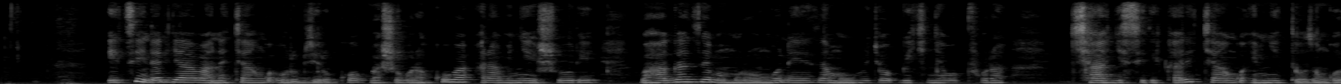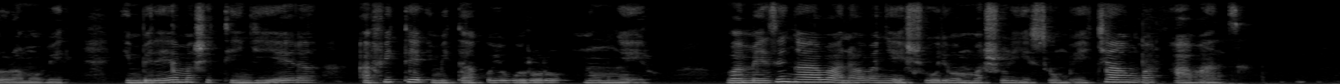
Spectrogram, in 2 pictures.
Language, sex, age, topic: Kinyarwanda, female, 36-49, education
